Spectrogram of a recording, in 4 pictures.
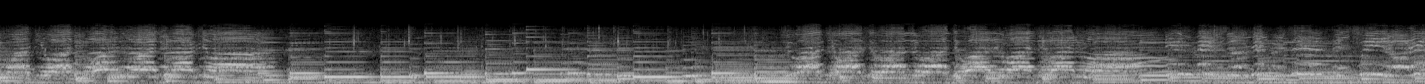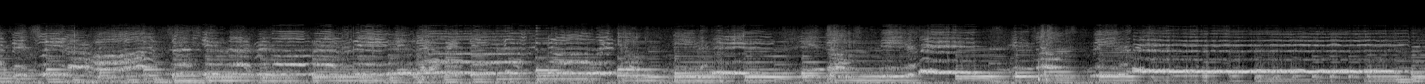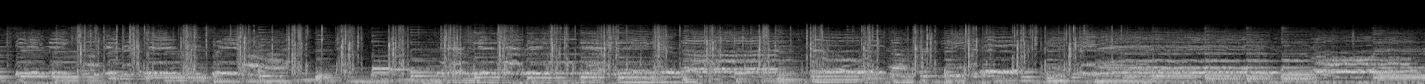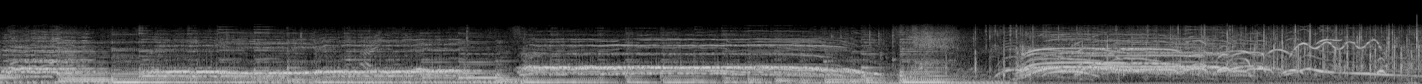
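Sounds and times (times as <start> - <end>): boys' choir singing: 0.0 - 2.8, 7.8 - 31.6, 32.8 - 51.5
instrumental accompaniment: 0.0 - 52.6.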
